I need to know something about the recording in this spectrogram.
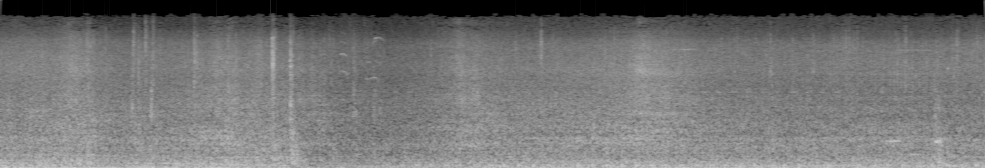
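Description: The body of an old bus rattles and creaks while driving.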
